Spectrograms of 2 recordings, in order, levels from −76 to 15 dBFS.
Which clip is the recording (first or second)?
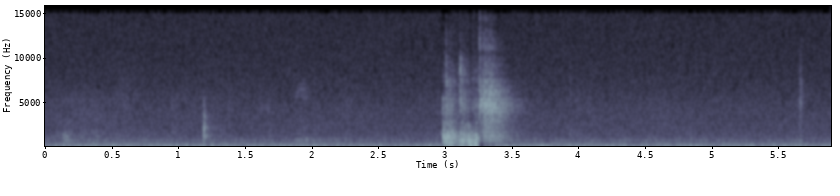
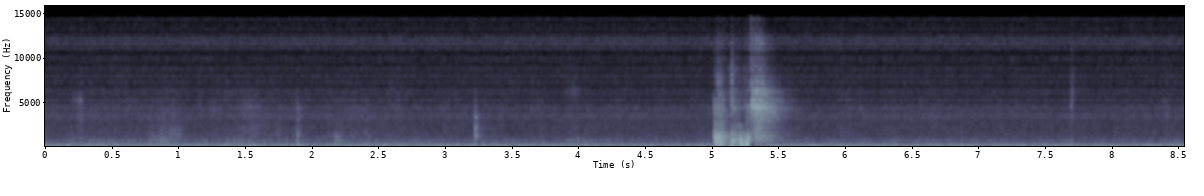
first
